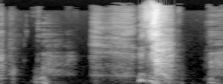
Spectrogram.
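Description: A single loud sneeze bursts out after a few short breathy inhales, followed by a quieter exhale; no talking.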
